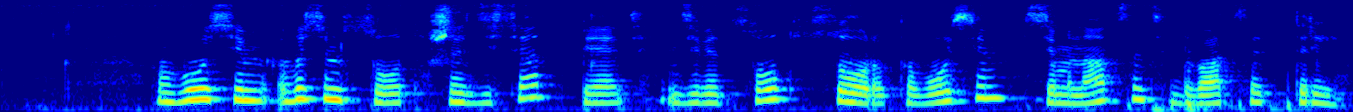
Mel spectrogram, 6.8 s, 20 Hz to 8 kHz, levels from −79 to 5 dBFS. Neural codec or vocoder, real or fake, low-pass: none; real; 7.2 kHz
